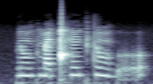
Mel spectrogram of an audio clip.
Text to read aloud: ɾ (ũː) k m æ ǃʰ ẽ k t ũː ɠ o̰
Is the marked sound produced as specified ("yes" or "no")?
yes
